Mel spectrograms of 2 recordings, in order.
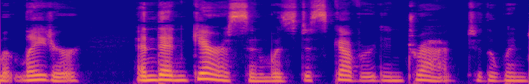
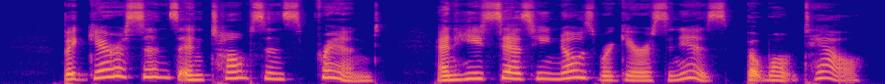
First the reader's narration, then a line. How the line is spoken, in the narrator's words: the captor shouted to the mob outside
